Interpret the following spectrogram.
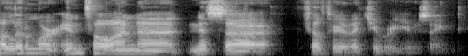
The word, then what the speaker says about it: NiSi: Pat Lynch wanted to know a little more info on NISA filter that you were using. The Nisi filter? Nisi, yeah. Yeah, it's spelled capital N, small I, capital S, small I, Nisi.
